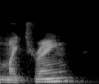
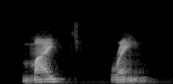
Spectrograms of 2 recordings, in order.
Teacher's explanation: we have the juncture after my so we have my train and this case we have might the juncture is after the T so it's might rain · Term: open juncture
